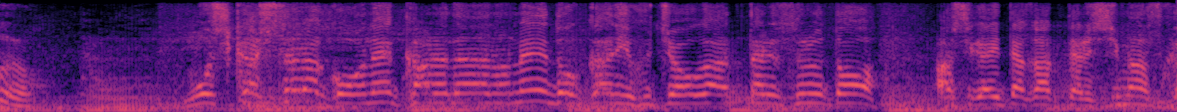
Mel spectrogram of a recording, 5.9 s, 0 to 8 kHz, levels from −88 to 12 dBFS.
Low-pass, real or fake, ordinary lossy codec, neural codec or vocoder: 7.2 kHz; fake; none; vocoder, 22.05 kHz, 80 mel bands, WaveNeXt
